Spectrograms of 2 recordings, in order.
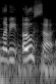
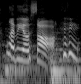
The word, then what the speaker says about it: Leviosa: wingardium leviosa that's right when guardium leviosa not leviosa all right it's your turn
